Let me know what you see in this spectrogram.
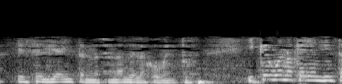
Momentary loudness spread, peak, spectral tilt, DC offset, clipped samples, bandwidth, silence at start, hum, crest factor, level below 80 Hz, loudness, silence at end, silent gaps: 6 LU; -2 dBFS; -11.5 dB/octave; under 0.1%; under 0.1%; 3.8 kHz; 0 s; none; 12 dB; -32 dBFS; -15 LUFS; 0 s; none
